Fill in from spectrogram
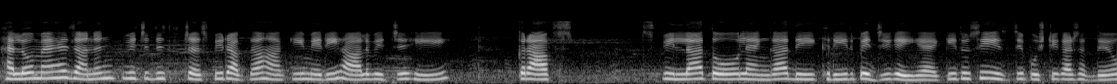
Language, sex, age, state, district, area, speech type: Punjabi, female, 18-30, Punjab, Ludhiana, rural, read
